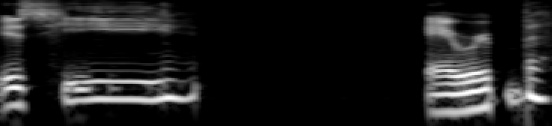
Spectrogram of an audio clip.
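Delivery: discreet, hushed half-whisper, stretching out "he". Asking the others about the egg napper: half-whispering. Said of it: "Why'd you have to whisper it?".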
